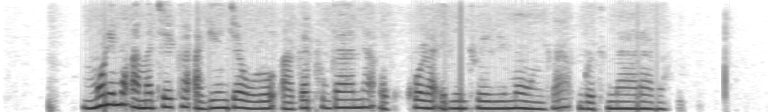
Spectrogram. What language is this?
Ganda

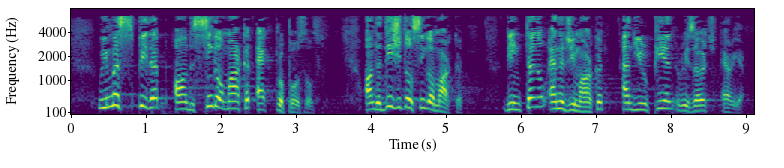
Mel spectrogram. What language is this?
English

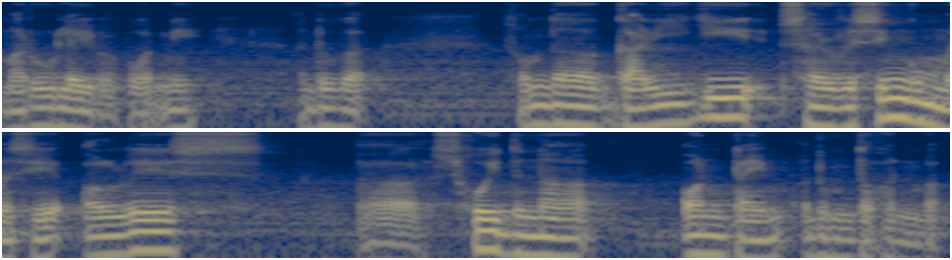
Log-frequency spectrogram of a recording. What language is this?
Manipuri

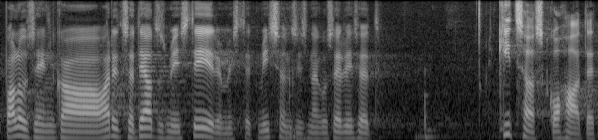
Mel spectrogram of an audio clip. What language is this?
Estonian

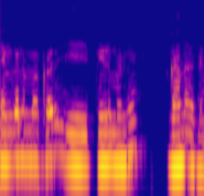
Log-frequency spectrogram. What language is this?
Surgujia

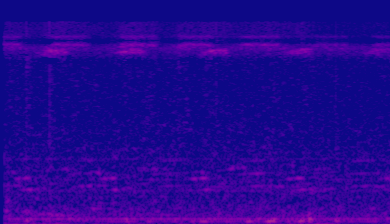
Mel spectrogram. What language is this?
Swahili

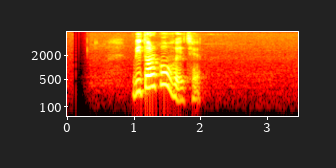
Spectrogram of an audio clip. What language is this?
Bangla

